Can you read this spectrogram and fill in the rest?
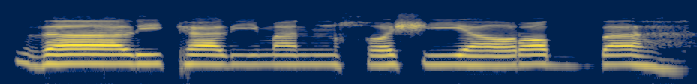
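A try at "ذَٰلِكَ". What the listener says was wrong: Za tipiskan lagi. Zalika liman khosyiya rabbah.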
